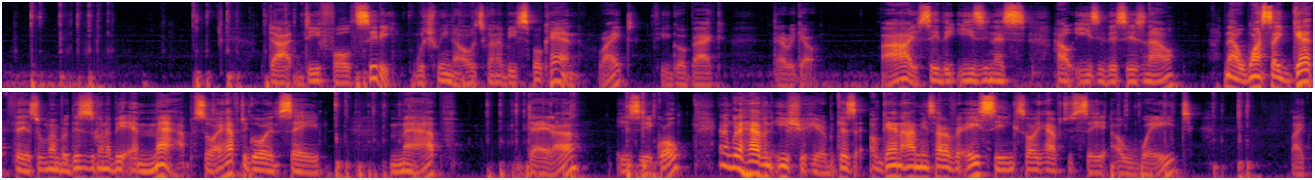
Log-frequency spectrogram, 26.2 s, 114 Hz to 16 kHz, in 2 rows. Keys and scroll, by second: 2.0 Return, 3.4 Return.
